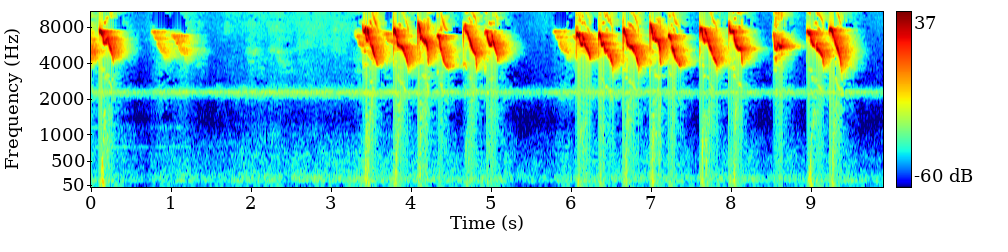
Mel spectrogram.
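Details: Oriental white-eye's challenging ngalas song, intended to excite untrained rivals. A brief opening phrase and a quiet stretch give way to long, dense runs of sharp, high, down-sweeping whistles.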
